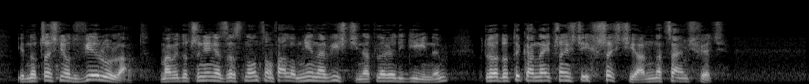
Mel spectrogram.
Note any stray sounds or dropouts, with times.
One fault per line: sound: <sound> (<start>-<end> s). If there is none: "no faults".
no faults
